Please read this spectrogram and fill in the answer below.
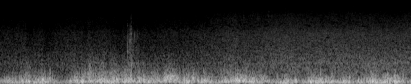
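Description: Wind buffeting the camera microphone: a low, gusting rumble that rises and falls.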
